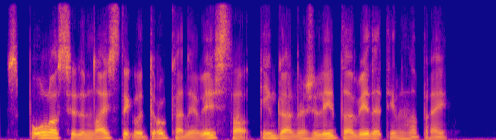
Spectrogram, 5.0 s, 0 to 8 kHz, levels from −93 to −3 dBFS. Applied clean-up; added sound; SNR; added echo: neural diffusion model UNIVERSE++.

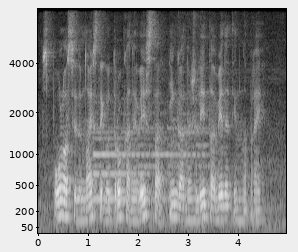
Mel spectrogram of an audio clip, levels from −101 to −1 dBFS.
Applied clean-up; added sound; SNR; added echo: none; Electric guitar; 8 dB; none.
